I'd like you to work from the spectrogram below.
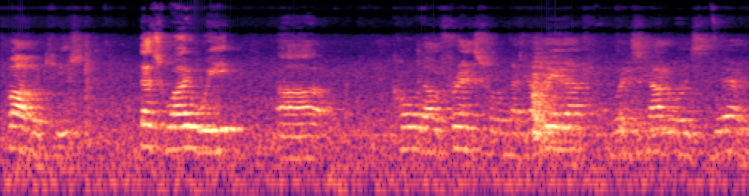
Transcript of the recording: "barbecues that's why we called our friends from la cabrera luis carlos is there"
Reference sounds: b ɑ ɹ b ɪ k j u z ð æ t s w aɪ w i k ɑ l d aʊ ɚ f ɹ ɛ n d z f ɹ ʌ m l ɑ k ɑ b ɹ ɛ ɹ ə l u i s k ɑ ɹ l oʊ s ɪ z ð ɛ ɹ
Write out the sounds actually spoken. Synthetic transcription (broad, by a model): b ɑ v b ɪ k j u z ð æ t s w aɪ w i k ɑ l d aʊ ɚ f ɹ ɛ n d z f ɹ ʌ m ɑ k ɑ ɹ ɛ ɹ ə w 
